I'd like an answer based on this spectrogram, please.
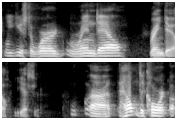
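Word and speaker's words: Rijndael: And it's named after a fellow named Rendell, Yes. but it's spelled, it doesn't, Raindell, yes, he's Indian.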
